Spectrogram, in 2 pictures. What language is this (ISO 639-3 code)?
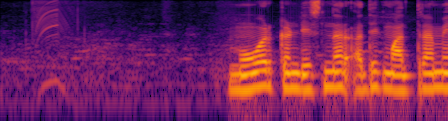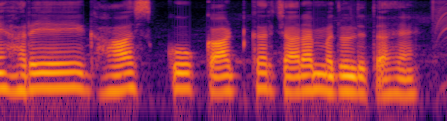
hin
